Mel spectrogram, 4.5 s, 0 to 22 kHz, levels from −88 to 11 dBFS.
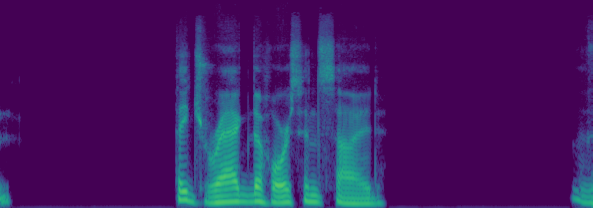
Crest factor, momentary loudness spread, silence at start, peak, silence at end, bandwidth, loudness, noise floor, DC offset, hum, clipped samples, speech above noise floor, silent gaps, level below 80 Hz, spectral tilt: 20 dB; 19 LU; 0 s; -6 dBFS; 0 s; 14 kHz; -21 LUFS; -89 dBFS; under 0.1%; none; under 0.1%; 69 dB; none; -62 dBFS; -6 dB/octave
